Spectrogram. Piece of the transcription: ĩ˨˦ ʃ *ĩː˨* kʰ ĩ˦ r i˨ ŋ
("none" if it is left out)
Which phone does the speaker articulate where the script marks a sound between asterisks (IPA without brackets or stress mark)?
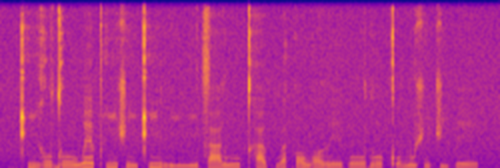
ĩ˨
